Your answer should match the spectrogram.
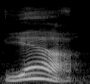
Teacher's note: Up, down, shape of a stressed syllable, casual way to show agreement.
